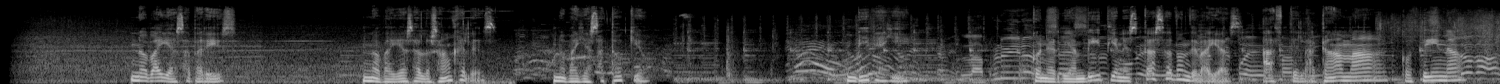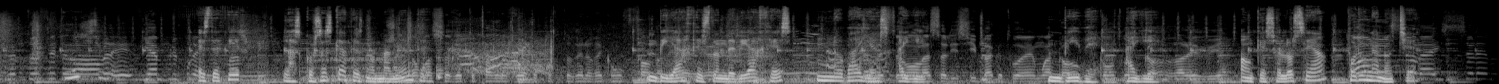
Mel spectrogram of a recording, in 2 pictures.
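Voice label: European Spanish, Commercial; GoLocalise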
